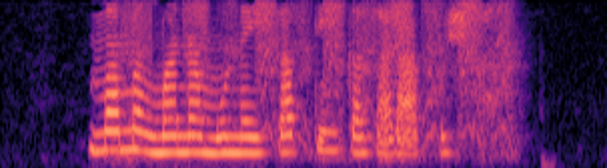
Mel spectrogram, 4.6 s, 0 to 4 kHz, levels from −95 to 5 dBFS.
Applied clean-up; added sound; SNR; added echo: none; Zipper (clothing) / Sawing; 14 dB; none.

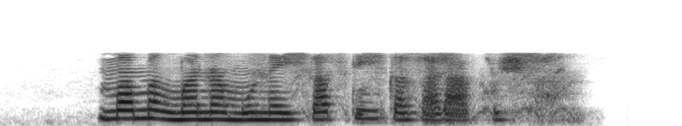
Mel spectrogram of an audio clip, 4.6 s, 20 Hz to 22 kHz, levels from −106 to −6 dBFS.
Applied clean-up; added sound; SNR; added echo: neural mask model Resemble Enhance denoiser.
